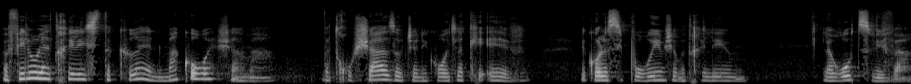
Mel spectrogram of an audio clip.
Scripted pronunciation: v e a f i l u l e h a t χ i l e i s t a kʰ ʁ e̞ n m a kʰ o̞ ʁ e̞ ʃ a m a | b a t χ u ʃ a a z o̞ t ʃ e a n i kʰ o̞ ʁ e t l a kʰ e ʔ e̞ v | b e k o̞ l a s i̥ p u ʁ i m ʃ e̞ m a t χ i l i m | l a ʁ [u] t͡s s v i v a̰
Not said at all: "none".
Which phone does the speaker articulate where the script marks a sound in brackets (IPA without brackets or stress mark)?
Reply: u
